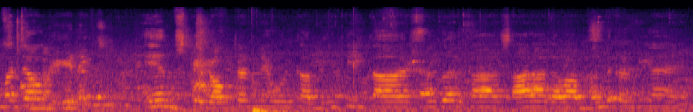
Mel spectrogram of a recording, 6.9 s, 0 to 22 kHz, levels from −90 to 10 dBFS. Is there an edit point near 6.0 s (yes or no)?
no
